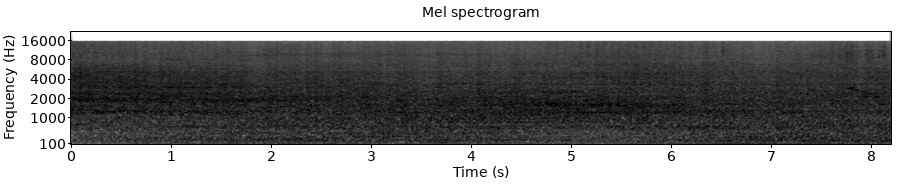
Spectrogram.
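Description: Passenger train coaches rolling past a station platform as the train pulls out, giving a steady noise of wheels on the rails.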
